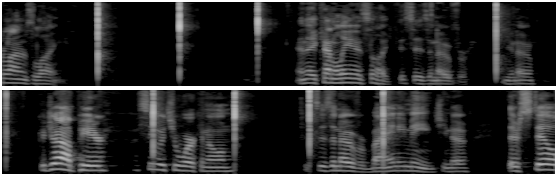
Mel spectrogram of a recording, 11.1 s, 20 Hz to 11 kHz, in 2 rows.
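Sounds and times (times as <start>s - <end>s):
man clapping hands: 7.0s - 8.0s, 8.6s - 9.5s.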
